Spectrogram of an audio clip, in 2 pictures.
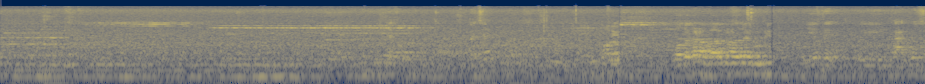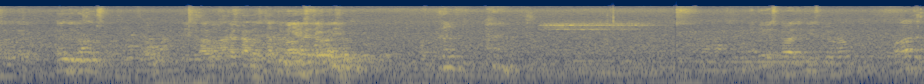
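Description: A crowd of men chatter in a room.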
